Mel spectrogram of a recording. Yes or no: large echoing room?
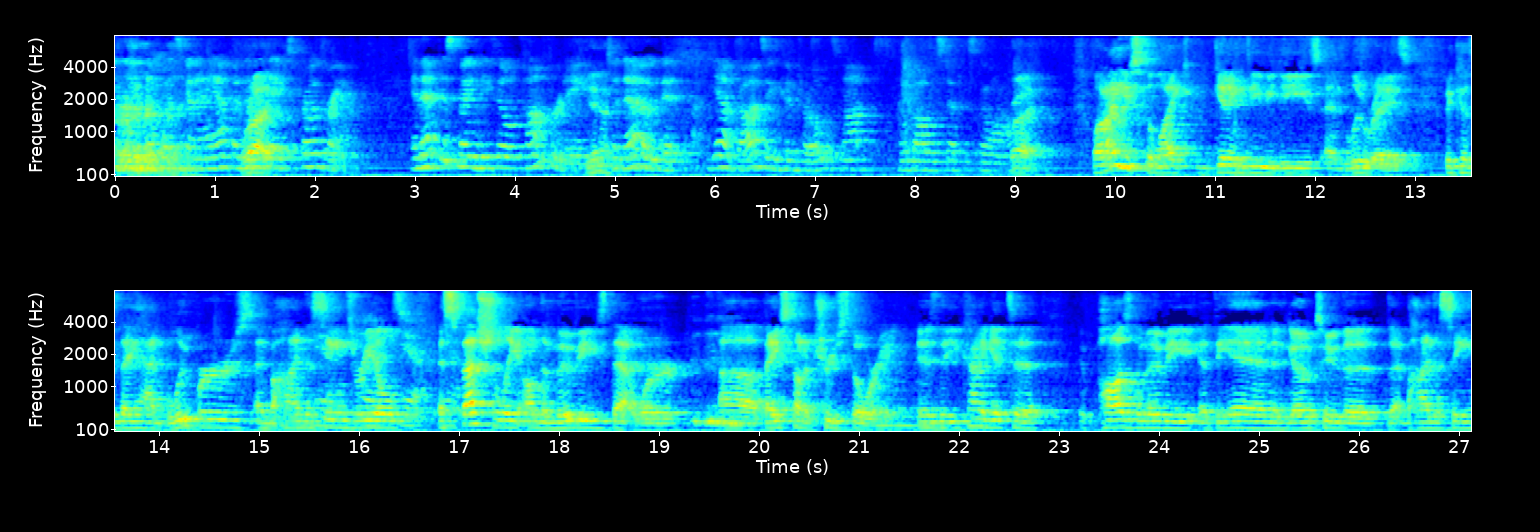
yes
